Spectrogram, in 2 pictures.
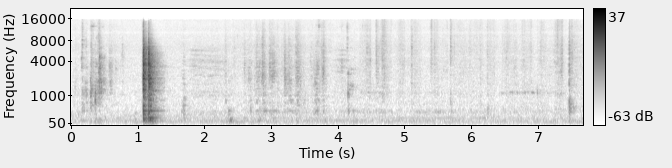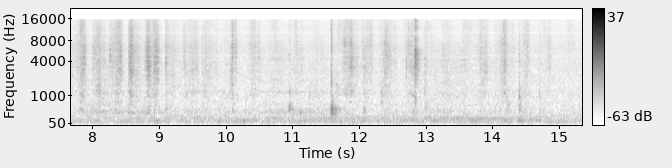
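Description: A sharp clack about a second in, then faint, irregular swishing and scratching of a synthetic shaving brush working lather onto a stubbled face.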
